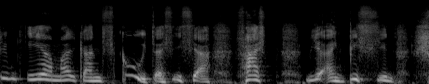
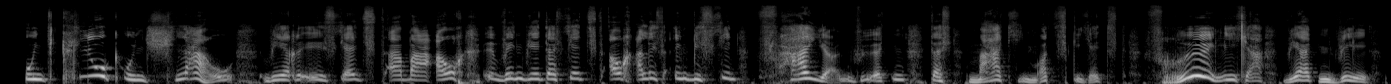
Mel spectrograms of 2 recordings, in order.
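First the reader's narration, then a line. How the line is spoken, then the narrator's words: Squeaky voice. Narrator (German): piepste Pieper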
